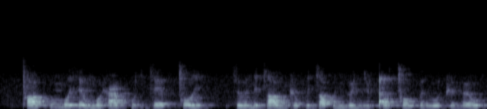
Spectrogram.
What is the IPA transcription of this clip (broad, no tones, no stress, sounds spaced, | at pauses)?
ǀ ɑ u̯ kʷʰ ɑ ŋʷ ɯ i̯ s e u̯ ŋʷ e x ʕ i kʷʰ ɑ t͡s d͡z eː p ǀ oː i̯ | t͡s ɯː n i d͡z ɑː u̯ n d͡ʒ o p i d͡z ɑ p i ŋ ɡ ø y̯ n d y ǃ oː ǀ oː u̯ p e ɦ u d͡ʒ ø ɦ ø u̯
